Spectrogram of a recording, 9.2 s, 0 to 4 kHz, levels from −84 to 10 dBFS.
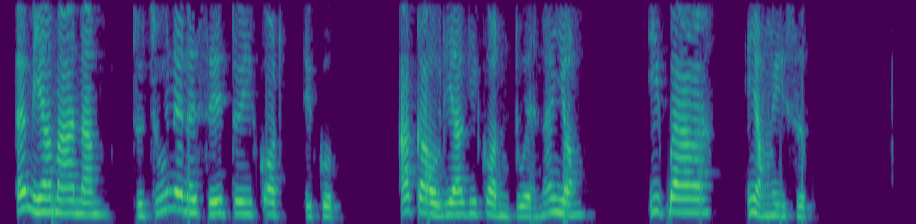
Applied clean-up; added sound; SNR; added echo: none; none; none; none.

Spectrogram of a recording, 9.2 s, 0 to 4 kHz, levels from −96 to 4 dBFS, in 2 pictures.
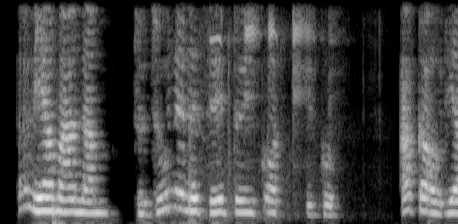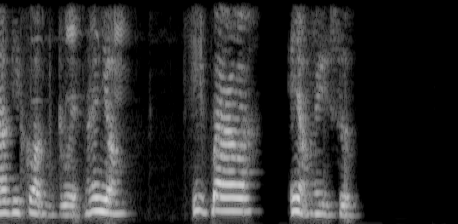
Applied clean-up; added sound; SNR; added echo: neural mask model DeepFilterNet 3.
